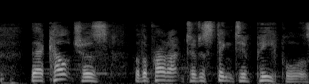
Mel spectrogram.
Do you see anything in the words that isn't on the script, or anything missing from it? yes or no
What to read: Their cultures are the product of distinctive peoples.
no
